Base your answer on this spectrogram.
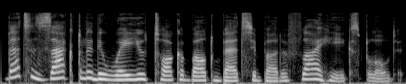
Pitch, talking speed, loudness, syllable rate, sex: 215 Hz, 160 wpm, -16 LUFS, 4.9 syllables/s, female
